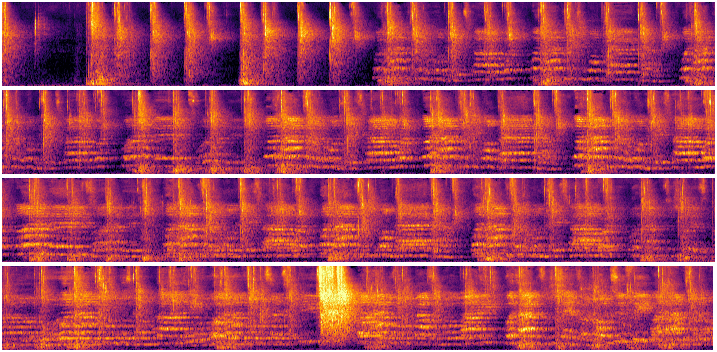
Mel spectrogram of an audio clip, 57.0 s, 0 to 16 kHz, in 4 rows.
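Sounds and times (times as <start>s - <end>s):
women's choir singing: 7.3s - 57.0s.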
